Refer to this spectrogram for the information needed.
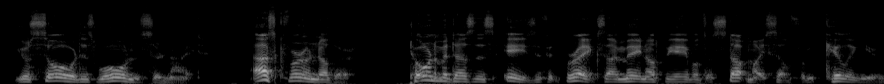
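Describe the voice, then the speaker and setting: A man puts on a character voice. It is fairly high-pitched and moves at a moderate pace. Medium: read story. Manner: formal, forceful.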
